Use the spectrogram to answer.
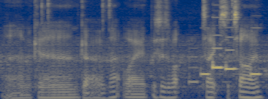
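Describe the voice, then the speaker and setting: A man's voice: medium pitch, monotone, takes it slowly, gravelly, loud music behind the voice. A man presenting a programming tutorial, thinking aloud as he works and grumbling wryly to himself. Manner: muttering, wry grumbling asides. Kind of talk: thinking aloud while working on screen.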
